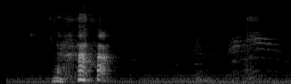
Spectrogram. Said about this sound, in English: My cats are fighting. Cats are going crazy.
